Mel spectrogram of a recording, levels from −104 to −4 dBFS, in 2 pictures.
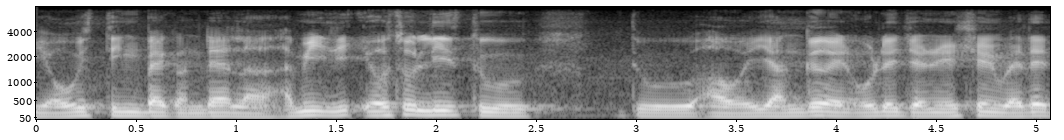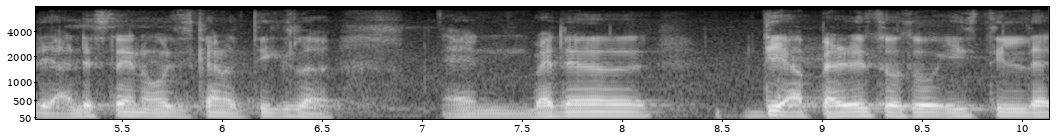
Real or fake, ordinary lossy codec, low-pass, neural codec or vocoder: real; none; 7.2 kHz; none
